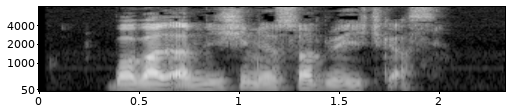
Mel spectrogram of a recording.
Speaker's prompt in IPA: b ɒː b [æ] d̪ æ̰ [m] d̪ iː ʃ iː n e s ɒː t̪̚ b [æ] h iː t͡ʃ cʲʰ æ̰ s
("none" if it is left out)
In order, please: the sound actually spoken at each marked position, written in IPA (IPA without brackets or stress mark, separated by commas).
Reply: æ, n, e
